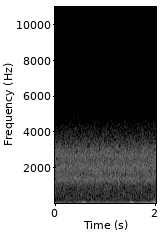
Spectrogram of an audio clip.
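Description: Steady faint hiss from a head-mounted action camera's microphone, with a few soft low bumps.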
